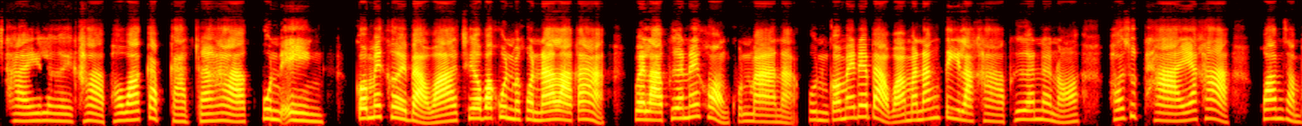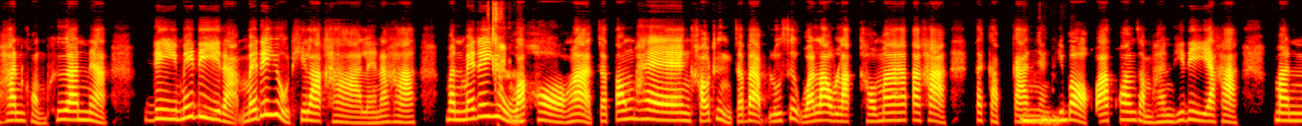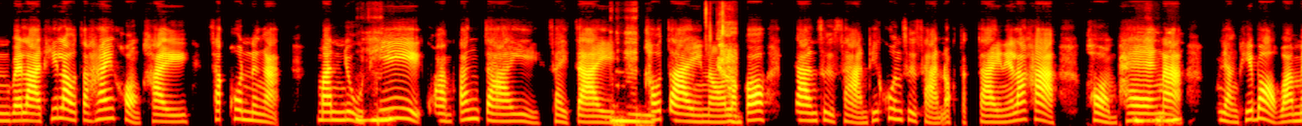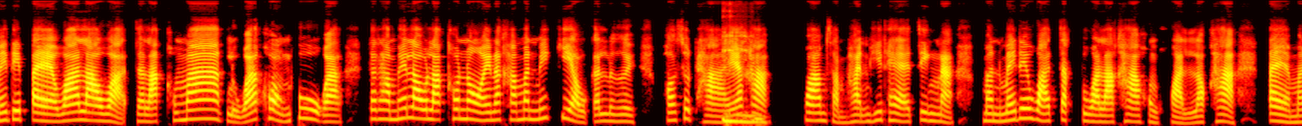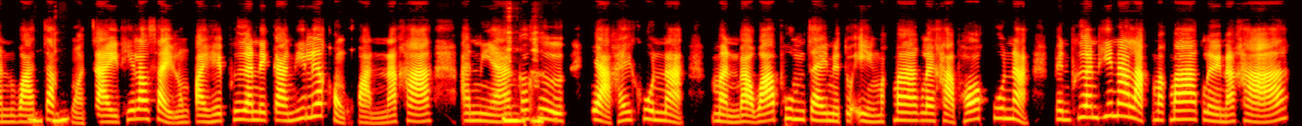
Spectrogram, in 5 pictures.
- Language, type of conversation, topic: Thai, advice, ทำไมฉันถึงรู้สึกผิดเมื่อไม่ได้ซื้อของขวัญราคาแพงให้คนใกล้ชิด?
- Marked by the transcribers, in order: other background noise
